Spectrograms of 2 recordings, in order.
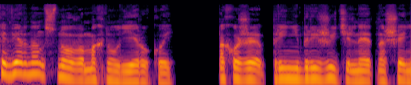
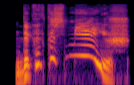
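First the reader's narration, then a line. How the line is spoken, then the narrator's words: Squeaky, indignant aunt. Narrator (Russian): запищала тетя Петунья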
